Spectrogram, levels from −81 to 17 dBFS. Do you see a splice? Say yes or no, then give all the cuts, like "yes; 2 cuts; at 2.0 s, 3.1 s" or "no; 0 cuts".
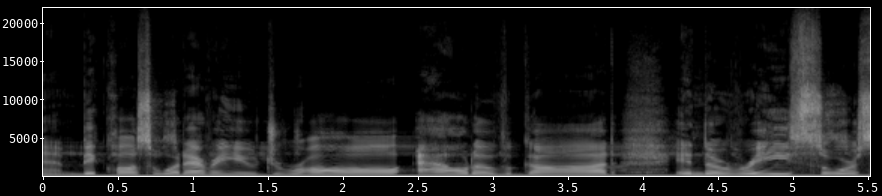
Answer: no; 0 cuts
